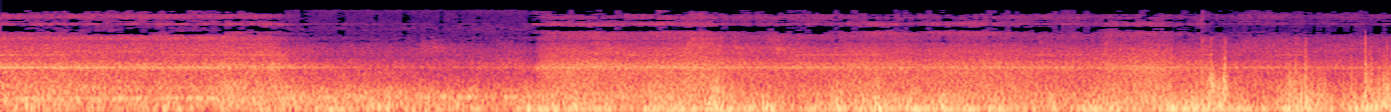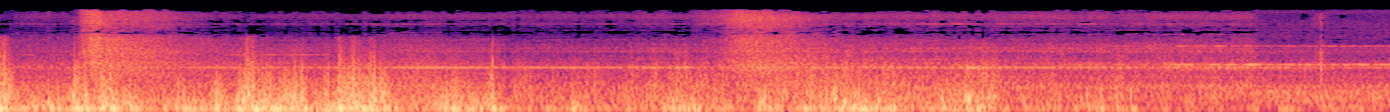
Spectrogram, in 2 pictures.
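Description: A subway train hums and rumbles while standing in an echoing underground station.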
